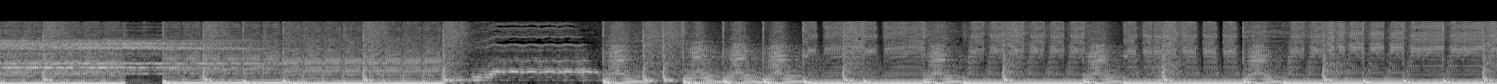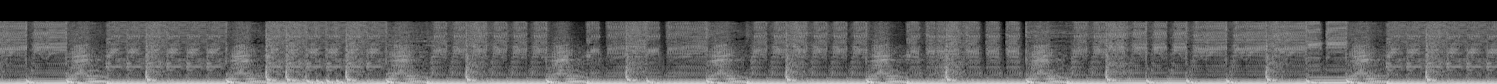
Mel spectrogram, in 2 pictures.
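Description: Nothing technically wrong can be heard anywhere in this audio, so there are no times or causes to give.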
